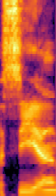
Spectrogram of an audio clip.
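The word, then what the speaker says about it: Sián: this one called a cn i think it's pronounced s-i-a-n and yeah it's literally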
